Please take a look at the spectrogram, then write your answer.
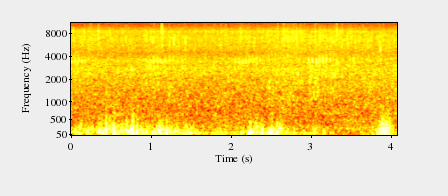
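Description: Heavy rain pouring down in a forest, a dense, constant hiss of drops with scattered heavier splatters, loud and unbroken throughout.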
